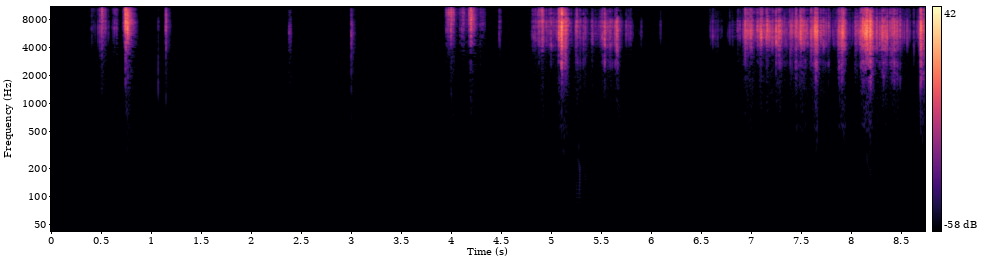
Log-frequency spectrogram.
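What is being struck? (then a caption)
Paper masking tape roll. Long grey nails scratch and pick along the edge of a small roll of yellow tesa paper masking tape held in both hands, where the tape is starting to peel. Quiet, dry, high-pitched scratching comes in short scattered bursts with silent gaps, then becomes denser and more continuous toward the end.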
